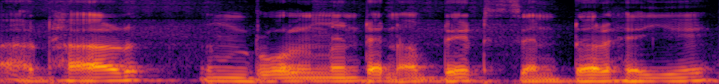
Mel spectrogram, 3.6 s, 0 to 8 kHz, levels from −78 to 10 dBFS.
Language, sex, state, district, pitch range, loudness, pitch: Hindi, male, Chandigarh, Chandigarh, 115-130 Hz, -16 LUFS, 120 Hz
